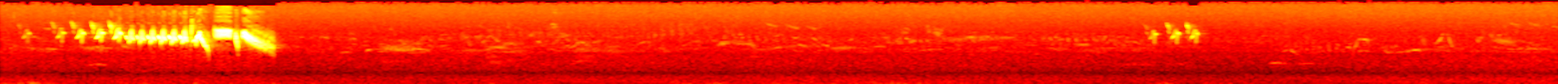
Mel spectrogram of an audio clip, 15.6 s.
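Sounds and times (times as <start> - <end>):
chaffinch singing a rapid trill with end flourish: 0.2 - 2.8.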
